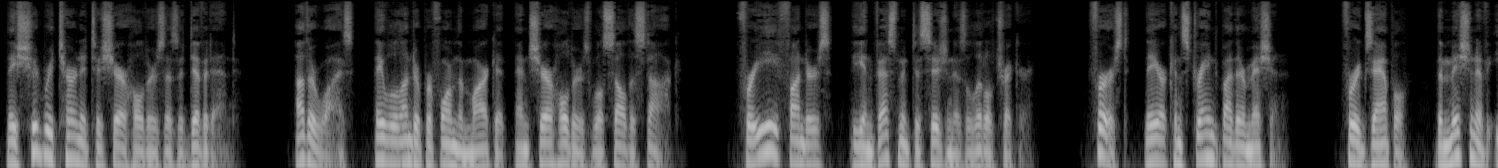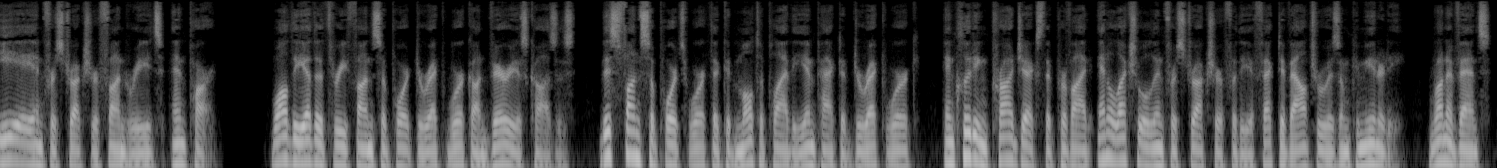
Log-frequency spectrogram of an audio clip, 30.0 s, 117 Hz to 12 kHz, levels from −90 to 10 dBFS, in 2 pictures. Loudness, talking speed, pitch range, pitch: -26 LUFS, 170 wpm, 90-115 Hz, 100 Hz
